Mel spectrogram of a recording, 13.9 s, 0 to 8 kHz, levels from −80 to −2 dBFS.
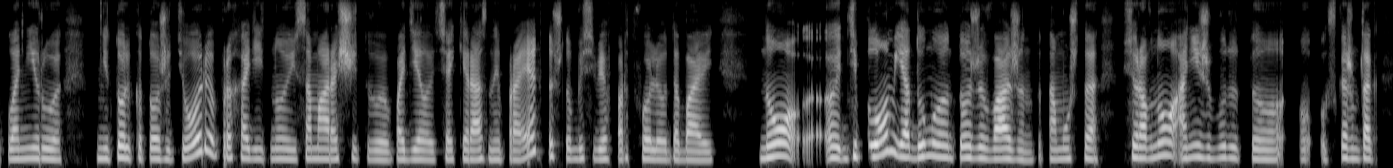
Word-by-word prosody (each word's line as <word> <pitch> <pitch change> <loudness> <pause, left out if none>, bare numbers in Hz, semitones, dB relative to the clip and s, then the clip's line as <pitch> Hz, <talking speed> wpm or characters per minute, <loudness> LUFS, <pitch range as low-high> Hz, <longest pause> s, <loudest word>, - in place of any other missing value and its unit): планирую 180 0 -1 0.3
не 185 -1 -3
только 190 0 +1
тоже 180 -2 -1
теорию 260 - +1
проходить, 185 -5 -2
но 180 0 -3
и 170 -1 -2
сама 180 +1 +1
рассчитываю 165 -3 -1
поделать 165 -1 -1
всякие 165 +1 -3
разные 170 0 0
проекты, 195 - 0
чтобы 180 -4 -5
себе 175 -1 -2
в - - -20
портфолио 175 -4 -2
добавить. 160 -1 -1 0.4
Но, 220 +4 +5 0.2
э, 195 +1 +3
диплом, 220 - +3
я 215 -6 +5
думаю, 210 0 +2
тоже 195 -1 +1
важен. 175 -3 +3
Потому 175 +2 -4
что 180 -1 -1 0.2
всё 205 - -2
равно 215 +6 +3
они 205 +3 +1
же 195 -2 -1
будут 195 -1 -4
а, 170 -1 -1 0.4
скажем 185 -3 -2
так, 180 -1 +1
180 Hz, 155 wpm, -22 LUFS, 170-195 Hz, 0.4 s, Но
